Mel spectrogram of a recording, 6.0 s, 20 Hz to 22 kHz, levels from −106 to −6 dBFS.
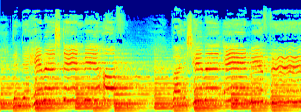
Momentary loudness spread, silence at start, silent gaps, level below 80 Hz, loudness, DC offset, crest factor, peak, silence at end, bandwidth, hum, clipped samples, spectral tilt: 7 LU; 0 s; none; -46 dBFS; -15 LUFS; under 0.1%; 14 dB; -2 dBFS; 0 s; 16.5 kHz; none; under 0.1%; -4.5 dB/octave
